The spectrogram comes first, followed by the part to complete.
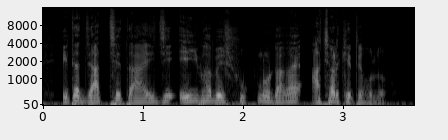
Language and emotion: Bengali, disgusted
